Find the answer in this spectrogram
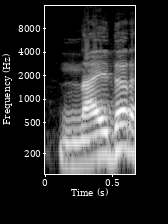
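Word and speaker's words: neither: ऑफ हिज 3 sons नाइदर हैज any merit. इसको हम नाइदर भी पढ़ सकते हैं, इसको हम नीदर भी पढ़ सकते हैं, डिपेंड ऑन प्रोनाउंस।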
